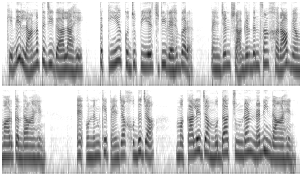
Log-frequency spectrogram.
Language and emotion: Sindhi, disgusted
